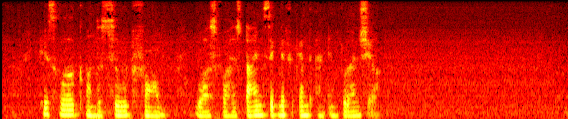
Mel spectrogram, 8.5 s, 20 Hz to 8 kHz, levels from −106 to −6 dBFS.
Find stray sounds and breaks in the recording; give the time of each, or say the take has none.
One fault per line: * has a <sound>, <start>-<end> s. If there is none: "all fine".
all fine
